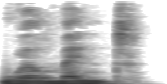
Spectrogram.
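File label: "well meant", British English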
